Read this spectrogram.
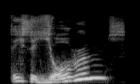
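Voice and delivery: high-pitched, put-on disbelief; feigned dismay. A narrator's reading. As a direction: act dismayed to find out. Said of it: "proper amount of dismay in my tone".

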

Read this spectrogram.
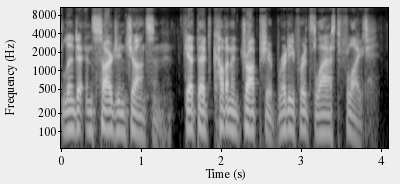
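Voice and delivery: loud, commanding military orders; rapid-fire orders. A narrator's reading. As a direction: give each team its job at firm volume. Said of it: "The Master Chief gave rapid-fire orders".

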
